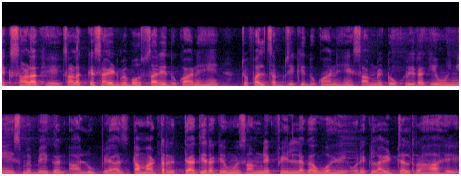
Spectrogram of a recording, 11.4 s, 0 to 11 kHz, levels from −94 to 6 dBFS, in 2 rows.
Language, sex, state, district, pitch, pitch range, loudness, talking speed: Hindi, male, Chhattisgarh, Kabirdham, 145 Hz, 140-155 Hz, -32 LUFS, 215 wpm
